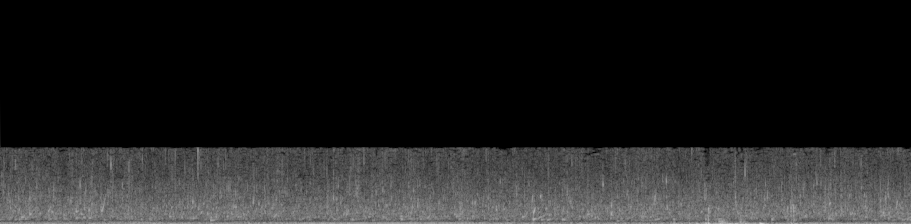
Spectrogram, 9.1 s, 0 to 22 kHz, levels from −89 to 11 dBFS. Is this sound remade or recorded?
recorded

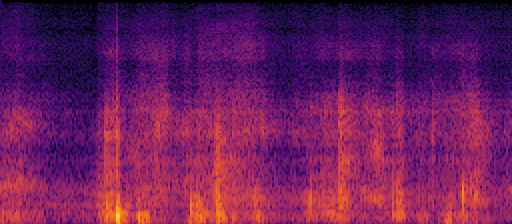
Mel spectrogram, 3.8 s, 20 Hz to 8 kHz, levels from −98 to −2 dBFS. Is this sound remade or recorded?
remade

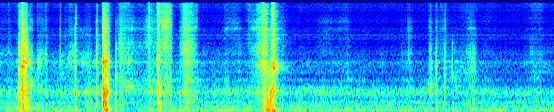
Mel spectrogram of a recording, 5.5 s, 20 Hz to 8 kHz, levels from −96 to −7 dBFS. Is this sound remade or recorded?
remade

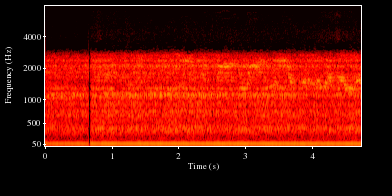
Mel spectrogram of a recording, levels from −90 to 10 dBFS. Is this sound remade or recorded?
recorded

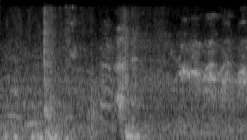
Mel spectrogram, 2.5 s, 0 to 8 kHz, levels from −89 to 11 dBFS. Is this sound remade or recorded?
recorded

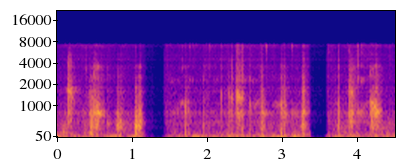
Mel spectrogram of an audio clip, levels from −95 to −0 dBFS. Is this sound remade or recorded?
remade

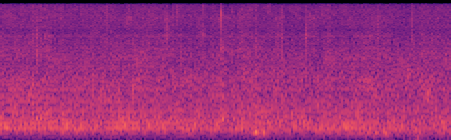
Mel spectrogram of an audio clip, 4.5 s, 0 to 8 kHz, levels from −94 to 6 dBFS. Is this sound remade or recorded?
remade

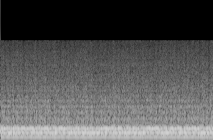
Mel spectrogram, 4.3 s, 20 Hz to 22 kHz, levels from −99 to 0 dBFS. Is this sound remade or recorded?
recorded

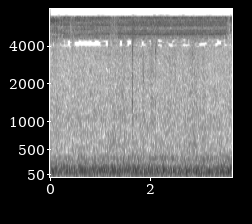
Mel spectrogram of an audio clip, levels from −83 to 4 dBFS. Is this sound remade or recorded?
recorded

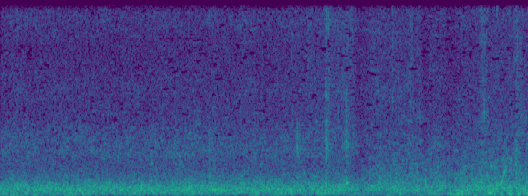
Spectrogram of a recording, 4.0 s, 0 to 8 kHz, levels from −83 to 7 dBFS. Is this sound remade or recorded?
recorded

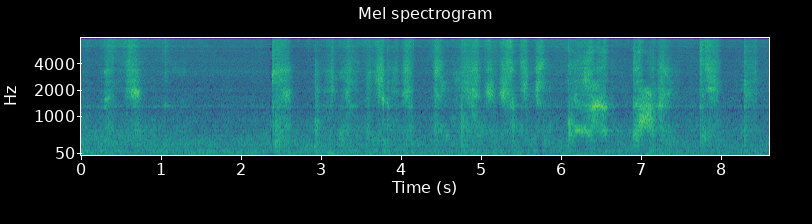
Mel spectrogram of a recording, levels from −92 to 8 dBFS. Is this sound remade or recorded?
remade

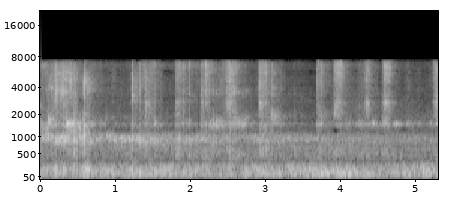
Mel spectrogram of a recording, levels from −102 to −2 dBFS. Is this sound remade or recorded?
remade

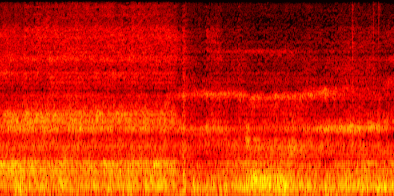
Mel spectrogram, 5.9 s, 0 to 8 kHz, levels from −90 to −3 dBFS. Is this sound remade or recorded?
remade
